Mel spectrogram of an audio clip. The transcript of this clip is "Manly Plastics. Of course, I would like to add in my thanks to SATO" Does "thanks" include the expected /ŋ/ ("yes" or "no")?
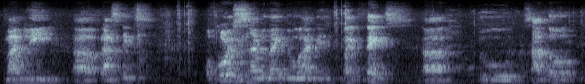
no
